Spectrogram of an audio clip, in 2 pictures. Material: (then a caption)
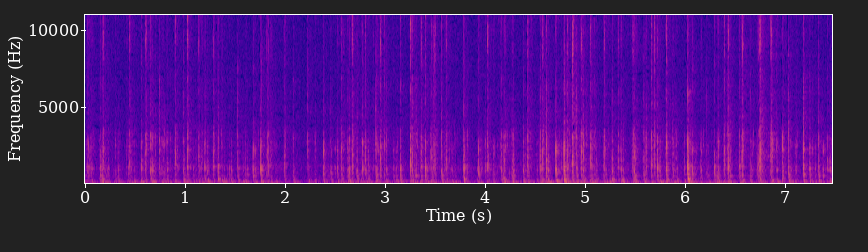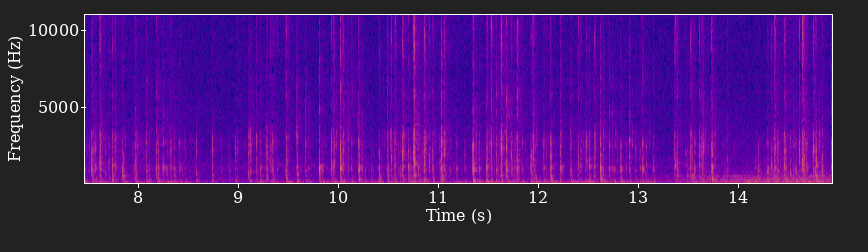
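Plastic, silicone. Fast typing with fingertips and long red nails on a backlit aluminium laptop keyboard with plastic keys under a red silicone skin. A steady stream of soft, muffled clicks and taps runs through the whole clip with brief, dry decays, briefly easing off near the ninth second before picking back up.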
